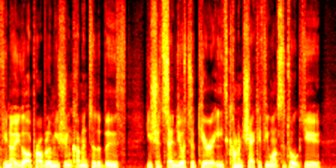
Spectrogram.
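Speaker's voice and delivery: usual speaking voice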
